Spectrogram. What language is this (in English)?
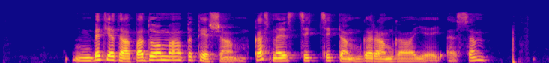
Latvian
